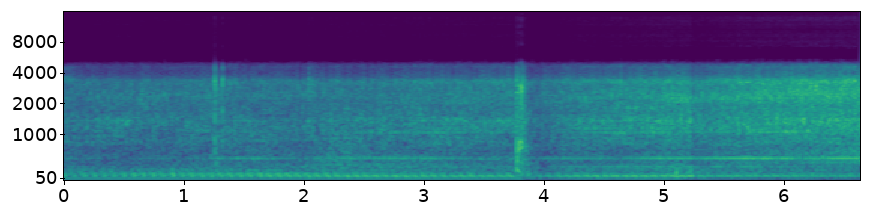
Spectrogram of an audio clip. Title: Rod knock?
